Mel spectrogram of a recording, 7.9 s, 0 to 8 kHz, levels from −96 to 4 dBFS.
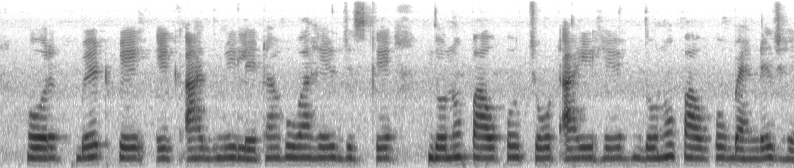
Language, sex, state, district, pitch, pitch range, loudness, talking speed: Hindi, female, Andhra Pradesh, Anantapur, 185 Hz, 180-190 Hz, -21 LUFS, 150 wpm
